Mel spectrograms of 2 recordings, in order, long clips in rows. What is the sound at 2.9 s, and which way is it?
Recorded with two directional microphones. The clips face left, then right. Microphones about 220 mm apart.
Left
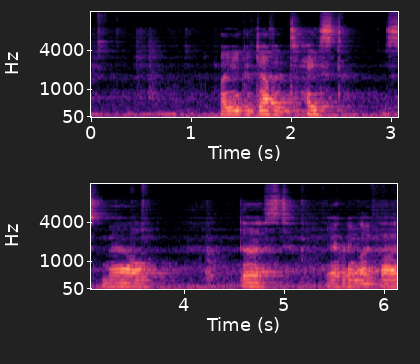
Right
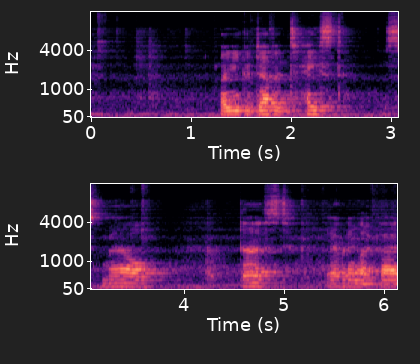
Speech, 10° left (ahead or behind).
